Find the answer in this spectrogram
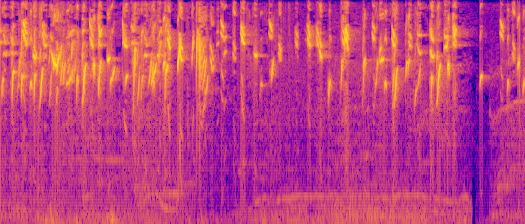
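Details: Female European goldfinch in batbata and sastasa chatter, the sounds meant to coax a male into song; a fast high twittering burst that thins toward the end, over a soft low humming drone.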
